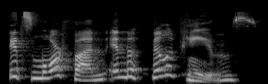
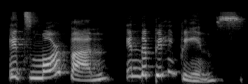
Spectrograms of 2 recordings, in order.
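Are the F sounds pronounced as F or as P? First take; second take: F; P. First: The F sounds are pronounced as F. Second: The F sounds are pronounced as P. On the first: This is the official tourism slogan. "our tourism board loves to boast" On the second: This is how most locals actually say it. "as most Filipinos would actually say it"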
